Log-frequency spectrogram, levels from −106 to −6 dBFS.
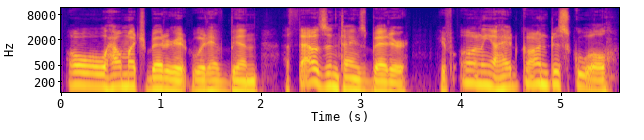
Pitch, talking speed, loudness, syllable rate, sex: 135 Hz, 205 wpm, -16 LUFS, 4.9 syllables/s, male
